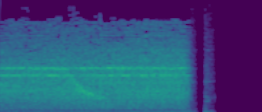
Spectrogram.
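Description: A Piper Cherokee light aircraft's engine runs at full power for takeoff, a loud, steady droning roar with a constant low hum that cuts off abruptly, then gives one brief final burst and falls silent.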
